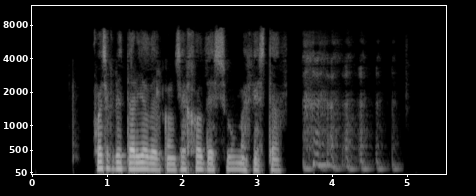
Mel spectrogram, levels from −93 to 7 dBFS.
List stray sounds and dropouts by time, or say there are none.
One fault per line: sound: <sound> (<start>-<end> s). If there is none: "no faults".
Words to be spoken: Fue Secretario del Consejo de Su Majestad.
sound: laugh (3.6-5.0 s)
